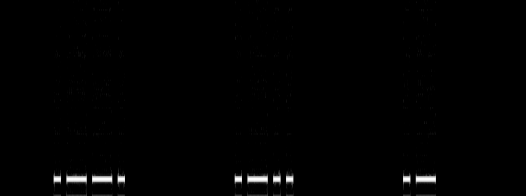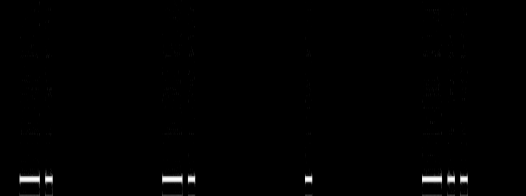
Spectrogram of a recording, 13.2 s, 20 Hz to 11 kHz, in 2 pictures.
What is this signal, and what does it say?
Morse code, heard as a keyed tone, about 15 wpm, spaced as for 5 wpm, 1000 Hz. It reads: PLANNED
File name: qotdfiles / 5wpm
